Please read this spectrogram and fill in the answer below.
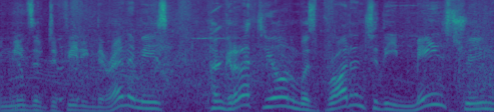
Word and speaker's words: Pankration: Transitioning now from Greece to Greece, we have the downright brutal Pankration. What, you pronounced it pancration? You silly.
